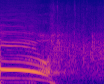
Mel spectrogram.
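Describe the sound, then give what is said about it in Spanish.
Loud, steady audience applause given to the Lord, a dense wash of many hands clapping at once, opened by a sustained voice sliding downward in pitch over it before the clapping carries on alone. “Dele fuerte ese aplauso al Señor.”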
